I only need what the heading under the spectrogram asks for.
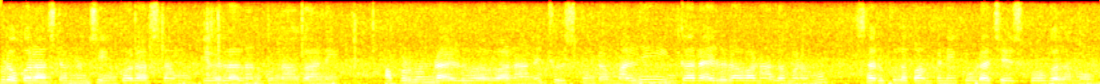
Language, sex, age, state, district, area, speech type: Telugu, female, 18-30, Telangana, Nizamabad, urban, spontaneous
